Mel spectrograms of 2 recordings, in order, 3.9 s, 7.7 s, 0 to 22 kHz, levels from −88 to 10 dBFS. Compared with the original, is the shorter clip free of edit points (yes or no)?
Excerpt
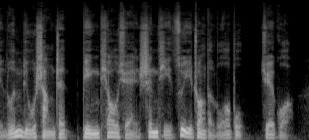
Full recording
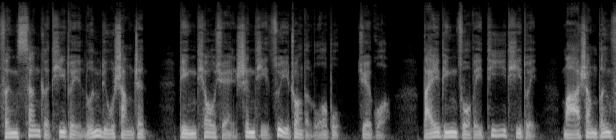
no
